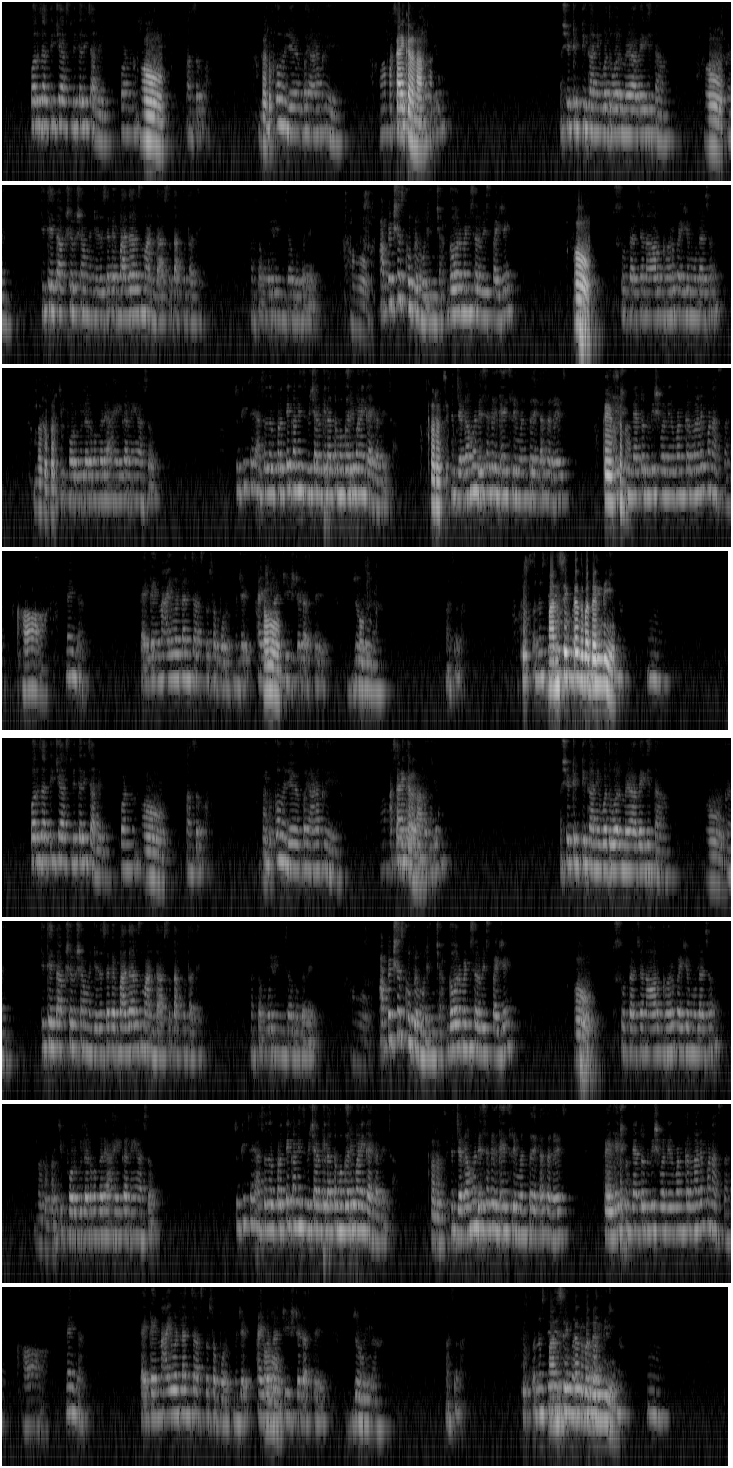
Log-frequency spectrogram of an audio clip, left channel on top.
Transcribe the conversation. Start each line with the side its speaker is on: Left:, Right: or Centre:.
Right: परजातीची असली तरी चालेल. पण
Left: हो
Right: असं
Left: बरोबर
Right: इतकं म्हणजे भयानक हे- -
Left: ह मग
Right: असं
Left: काय
Right: नी करायल
Left: करणार
Right: पायजे ना? अशे ठिकठिकाणी वध वर मेळावे घेता.
Left: हो
Right: काय- - तिथे त अक्षरशः म्हणजे जसं काय बाजारच मांडता असं दाखवता ते. असं मुलींच वैगेरे
Left: हावो
Right: अपेक्षाच खूप हे मुलींच्या गव्हर्मेंट सर्विस पायजे.
Left: हो
Right: सो- त्याच्या नावावर घर पायजे मुलाचं
Left: बरोबर
Right: त्याची फोर व्हिलर बघ वगैरे आहे का नई असं. चुकीच्- - ते असं जर प्रत्येकानेच विचार केला त मग गरिबाने काय करायचं?
Left: खरंच. आहे
Right: जगामध्ये सगळे काई श्रीमंत आहे का सगळेच --
Left: तेच
Right: काई काई शून्यातून
Left: ना
Right: विश्व निर्माण करणारे पण असतात.
Left: हां.
Right: नाई का? काईकाईंना आईवडिलांचा असतो सपोर्ट. म्हणजे आईवडिलांची
Left: हो
Right: इस्टेट असते. जोडीला
Left: हो -
Right: असं.
Left: तेच
Right: पण नुसती
Left: मानसिकताच
Right: तो श्रीमंती नाही
Left: बदललीय
Right: महत्वाची ना. हम्.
